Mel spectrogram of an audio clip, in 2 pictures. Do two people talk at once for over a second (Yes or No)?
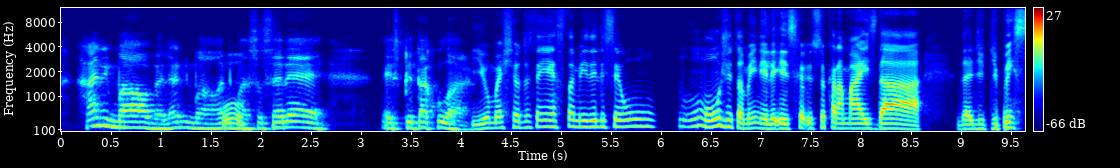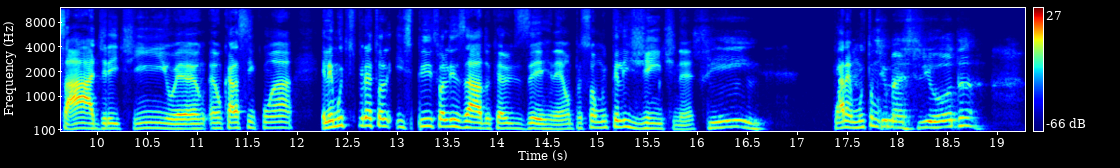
No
